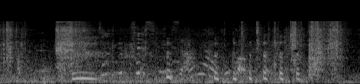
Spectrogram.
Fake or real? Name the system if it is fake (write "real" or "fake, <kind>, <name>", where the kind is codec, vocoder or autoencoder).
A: real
